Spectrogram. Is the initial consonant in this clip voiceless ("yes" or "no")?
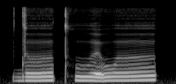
no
